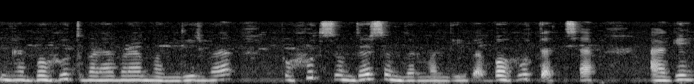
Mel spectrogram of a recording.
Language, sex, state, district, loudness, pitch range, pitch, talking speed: Bhojpuri, female, Bihar, East Champaran, -17 LUFS, 185-215 Hz, 200 Hz, 110 wpm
